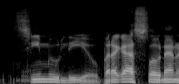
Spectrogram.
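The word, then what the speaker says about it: Simu Liu: make my life easier is how you say it simuli but i gotta slow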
